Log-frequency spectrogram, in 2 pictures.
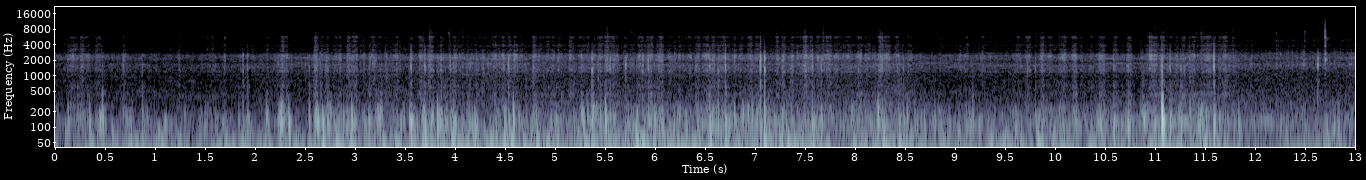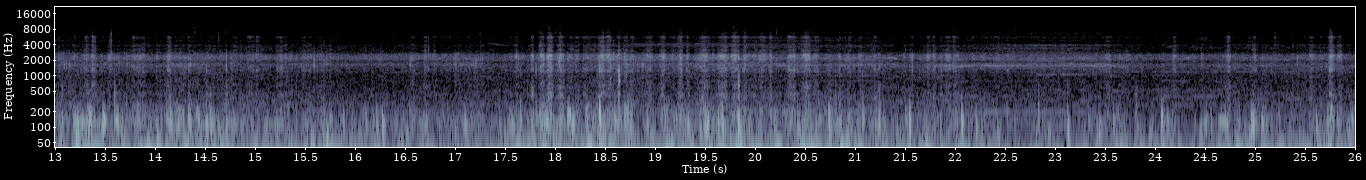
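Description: Mountain bike riding over grass and dirt, heard from a camera worn by the rider: wind rushing over the microphone and a low tyre rumble rising and falling with the terrain, over a steady higher hiss of the ride. A single sharp click about eleven seconds in.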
